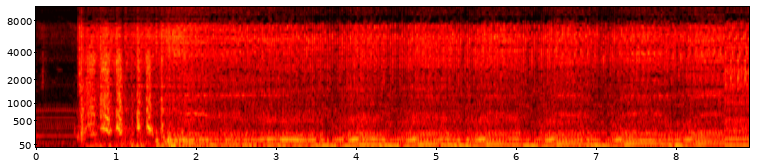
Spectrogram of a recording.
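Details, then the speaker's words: VW Polo Mk2 bread van with 100hp engine, cold start: cranks, fires, then a quick light top-end tick over idle that persists after running a while; stethoscope places it in the top end, owner suspects lifters, unconfirmed. "and I put a stethoscope around here, and it sounds like it's a ticking coming from around here somewhere. It just will not go away."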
